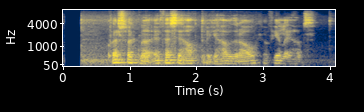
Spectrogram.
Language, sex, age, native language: Icelandic, male, 50-59, Icelandic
